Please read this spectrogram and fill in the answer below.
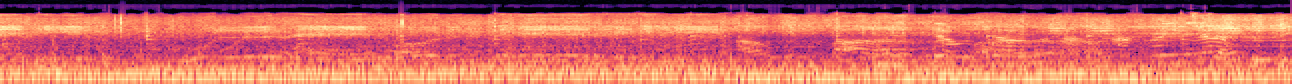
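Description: Steady low rumble of a car's engine and tyres on the road, heard from inside the moving car.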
